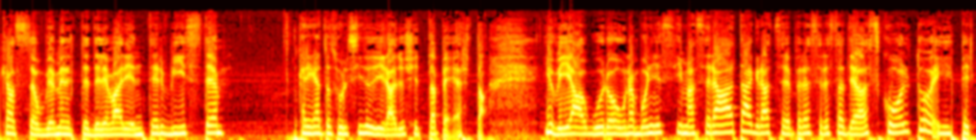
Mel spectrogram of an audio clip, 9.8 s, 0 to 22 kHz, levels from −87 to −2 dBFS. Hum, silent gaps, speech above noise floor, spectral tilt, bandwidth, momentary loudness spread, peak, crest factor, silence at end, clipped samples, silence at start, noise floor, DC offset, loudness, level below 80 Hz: none; none; 23 dB; -4.5 dB/octave; 16.5 kHz; 5 LU; 0 dBFS; 10 dB; 0 s; under 0.1%; 0 s; -33 dBFS; under 0.1%; -10 LUFS; -22 dBFS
